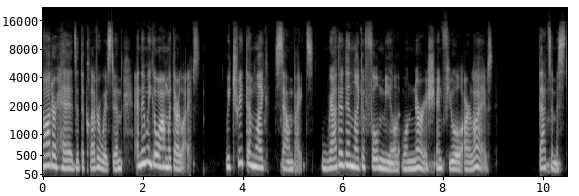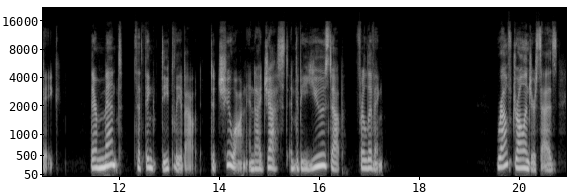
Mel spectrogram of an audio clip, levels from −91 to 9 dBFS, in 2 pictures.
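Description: Short concealed packet loss occurs at 1.35 s, 2.91 s, 11.67 s and 14.45 s: packets covering about 20 to 40 ms of speech arrived too late, so the receiver extended the preceding sound to fill each gap, leaving a brief smear or wobble before normal audio resumes. At 17.26 s a burst of packet loss removes about 60 ms. The receiver stretches the last sound for roughly 50 ms while fading it, producing a short held buzz or hiss, then jumps ahead with that stretch of speech missing.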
